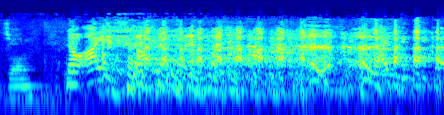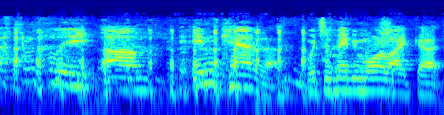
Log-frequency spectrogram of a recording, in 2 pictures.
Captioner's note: laughter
